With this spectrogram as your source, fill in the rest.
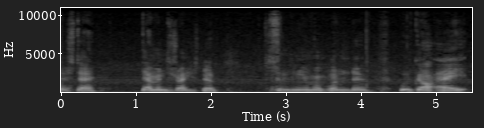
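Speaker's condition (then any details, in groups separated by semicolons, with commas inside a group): Cerebral palsy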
